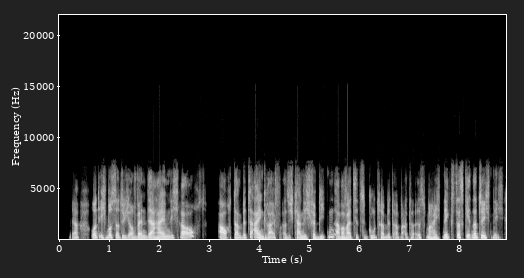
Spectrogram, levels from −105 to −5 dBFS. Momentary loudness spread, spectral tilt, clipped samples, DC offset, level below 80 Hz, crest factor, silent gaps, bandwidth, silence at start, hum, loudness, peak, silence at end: 9 LU; -6 dB/octave; under 0.1%; under 0.1%; -62 dBFS; 18 dB; 2.96-3.17 s; 7.6 kHz; 0.25 s; none; -20 LUFS; -2 dBFS; 0.1 s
